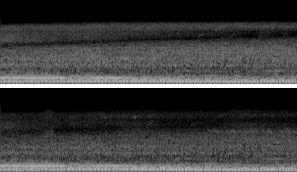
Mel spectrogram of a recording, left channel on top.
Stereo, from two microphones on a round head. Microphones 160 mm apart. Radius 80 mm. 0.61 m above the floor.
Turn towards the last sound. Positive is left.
turn(degrees=65)  # may be behind; listen again after turning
